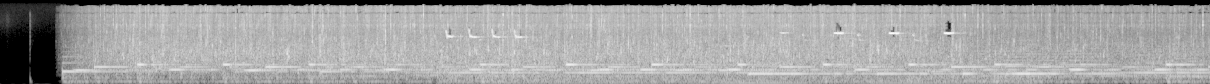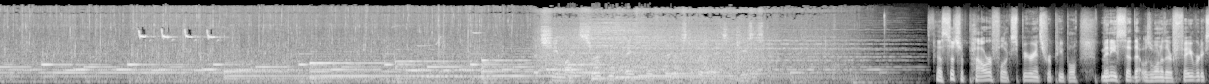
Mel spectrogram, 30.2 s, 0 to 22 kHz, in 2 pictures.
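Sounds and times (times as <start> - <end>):
speech: 0.8 - 1.0, 26.9 - 30.2
river rushing and gurgling at ruins: 0.8 - 26.5
faint high bird chirps: 5.5 - 6.8, 9.7 - 12.1, 16.8 - 18.0, 20.2 - 21.4.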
